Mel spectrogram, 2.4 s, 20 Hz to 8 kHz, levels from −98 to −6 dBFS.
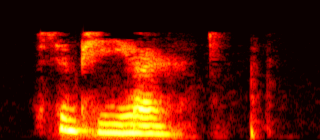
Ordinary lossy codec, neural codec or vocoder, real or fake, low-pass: AAC, 16 kbps; none; real; 7.2 kHz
